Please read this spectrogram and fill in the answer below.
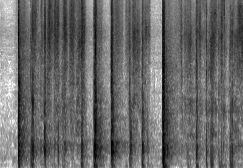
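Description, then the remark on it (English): Sharp, irregular scratching and scraping bursts, a dozen or so in quick uneven succession and fairly loud, as a trapped bird's talons scratch at the inside of a house wall. No voices. “Talons scratching at the inside of the wall. Like it cannot get free.”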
